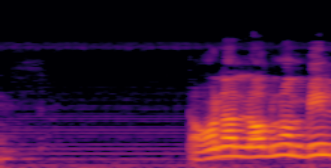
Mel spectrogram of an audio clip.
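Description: Near silence with a faint steady electrical hum for just over a second, then a man's voice resumes speaking.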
